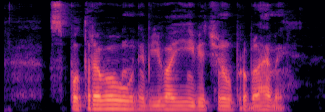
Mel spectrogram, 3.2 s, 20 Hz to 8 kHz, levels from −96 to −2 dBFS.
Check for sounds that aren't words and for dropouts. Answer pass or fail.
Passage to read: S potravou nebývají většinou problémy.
pass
